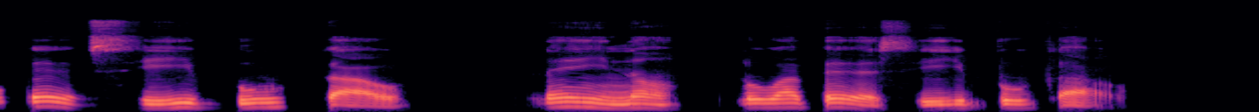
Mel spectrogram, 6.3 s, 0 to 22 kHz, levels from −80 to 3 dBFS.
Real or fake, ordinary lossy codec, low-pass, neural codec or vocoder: real; none; none; none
